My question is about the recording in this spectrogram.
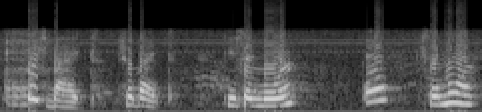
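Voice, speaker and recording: A woman's voice: fairly high pitch, expressive, slow pace, muffled recording. A mother coaxing her baby in sing-song baby talk, repeating simple words over and over on a home video.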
